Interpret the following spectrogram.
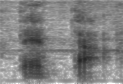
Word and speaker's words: theta: Jadi pada gerak rotasi itu ada istilah posisi sudut, simbolnya adalah theta, kemudian kecepatan sudut, ini omega, ini kita sebutkan, ini adalah dibacanya theta.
